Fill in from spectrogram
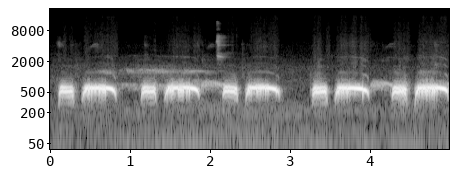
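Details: Full 'thổ sấm'-style spotted dove song with a two-part ending: deep mellow coos alternate between a clipped note and a longer sustained one, repeating steadily. Faint soft cooing carries between the phrases.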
